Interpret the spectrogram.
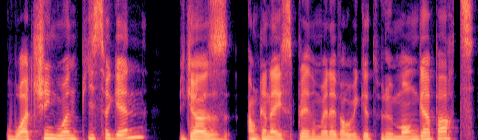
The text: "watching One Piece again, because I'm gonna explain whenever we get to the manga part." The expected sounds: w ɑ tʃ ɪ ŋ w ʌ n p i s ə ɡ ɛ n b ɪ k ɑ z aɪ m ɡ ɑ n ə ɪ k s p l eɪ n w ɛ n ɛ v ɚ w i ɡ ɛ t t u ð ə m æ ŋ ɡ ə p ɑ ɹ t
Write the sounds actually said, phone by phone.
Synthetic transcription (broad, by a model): w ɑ tʃ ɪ ŋ w ʌ n p i s ə ɡ ɛ n b ɪ k ɑ z aɪ m ɡ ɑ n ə ɪ k s p l eɪ n w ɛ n ɛ v ɚ w i ɡ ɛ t t u ð ə m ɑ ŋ ɡ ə p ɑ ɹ t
